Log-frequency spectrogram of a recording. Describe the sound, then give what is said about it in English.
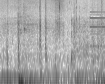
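A car engine is started for a drive to Gillette; it turns over and catches, a low rumbling idle with a heavy thump early on and some clicks, followed by faint high electronic tones near the end. “I'm gonna turn on the car and turn you on at the same time.”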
